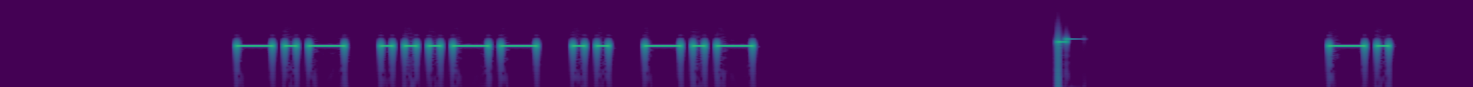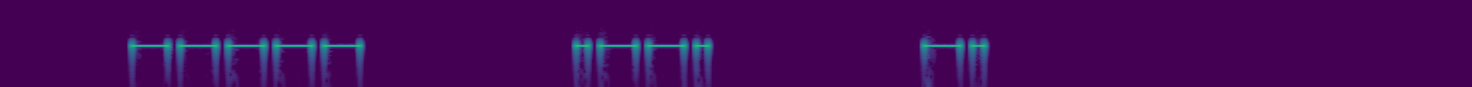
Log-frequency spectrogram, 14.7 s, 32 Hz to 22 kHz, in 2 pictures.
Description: Morse code, heard as a keyed tone, about 20 wpm, spaced as for 10 wpm, 700 Hz. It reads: K3IK N0PN
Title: USA Call Signs - 4 Characters - 6x Character Spacing - 20wpm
